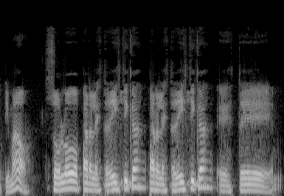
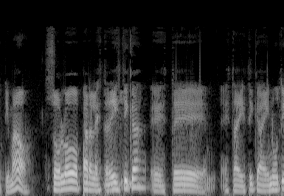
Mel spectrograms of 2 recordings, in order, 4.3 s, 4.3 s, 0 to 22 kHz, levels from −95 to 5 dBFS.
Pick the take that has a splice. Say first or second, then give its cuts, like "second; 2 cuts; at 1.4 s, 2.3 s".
first; 1 cut; at 2.2 s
